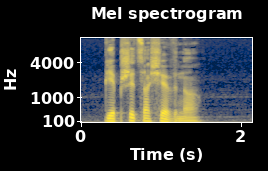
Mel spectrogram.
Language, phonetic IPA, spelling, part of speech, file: Polish, [pʲjɛˈpʃɨt͡sa ˈɕɛvna], pieprzyca siewna, noun, Pl-pieprzyca siewna.ogg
